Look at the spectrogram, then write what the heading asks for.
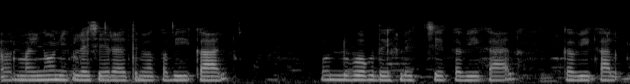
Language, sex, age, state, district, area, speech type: Maithili, female, 45-60, Bihar, Araria, rural, spontaneous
